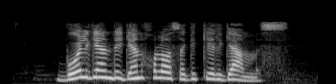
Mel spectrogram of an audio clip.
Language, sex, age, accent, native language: Uzbek, female, 18-24, Toshkent viloyati, Uzbek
